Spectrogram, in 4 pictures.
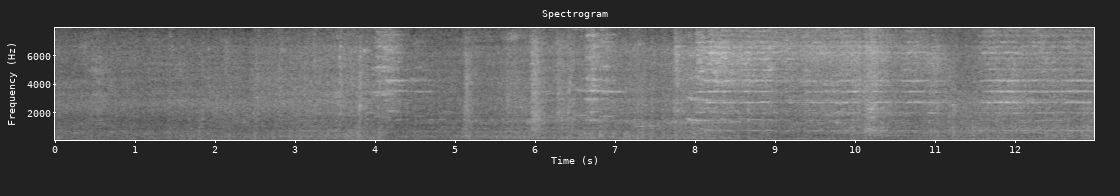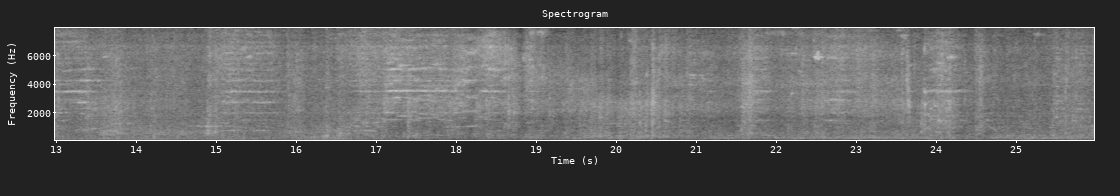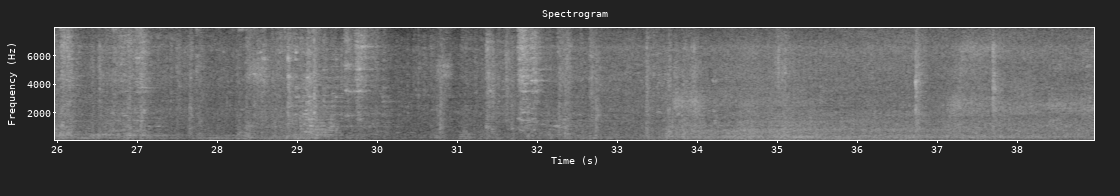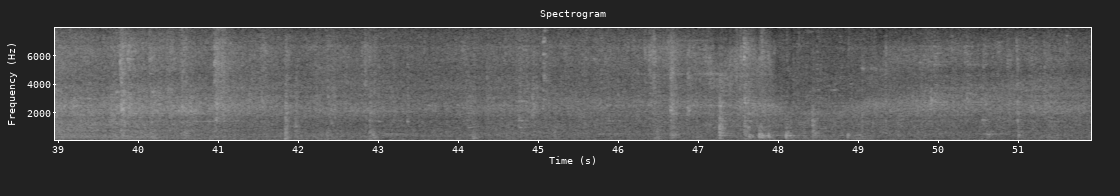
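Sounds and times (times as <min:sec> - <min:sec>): diesel locomotive rumble: 0:00.0 - 0:51.9
train wheels clattering over joints: 0:01.8 - 0:38.2
high wheel squeal: 0:06.5 - 0:13.8, 0:14.8 - 0:16.0, 0:16.6 - 0:18.8.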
